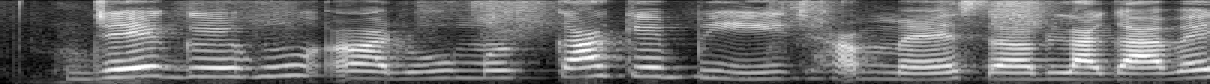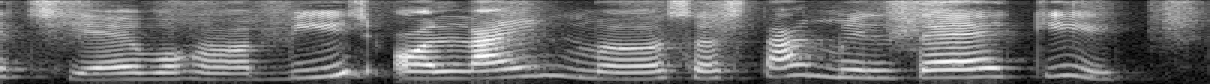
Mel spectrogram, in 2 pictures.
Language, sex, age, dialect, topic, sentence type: Maithili, female, 18-24, Angika, agriculture, question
